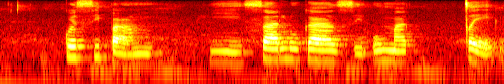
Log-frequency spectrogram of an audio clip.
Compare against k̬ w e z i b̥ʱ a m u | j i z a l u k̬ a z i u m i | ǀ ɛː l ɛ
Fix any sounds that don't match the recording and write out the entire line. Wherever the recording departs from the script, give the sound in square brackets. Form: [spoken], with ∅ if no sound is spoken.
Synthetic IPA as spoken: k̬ w e [s] i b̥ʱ a m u | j i [s] a l u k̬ a z i u m [a] | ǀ ɛː l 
